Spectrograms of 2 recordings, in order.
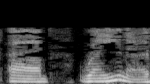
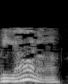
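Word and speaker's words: Rania: So obviously the Queen of Jordan is named Queen Raina, if I'm pronouncing that correctly. But he pronounced it as Queen Rihanna, who I believe is a pop music star.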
